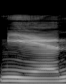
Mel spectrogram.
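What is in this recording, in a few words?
"nian", Mandarin, third tone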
